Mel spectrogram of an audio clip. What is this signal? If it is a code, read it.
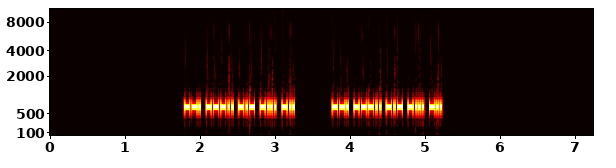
Morse code, heard as a keyed tone, about 51 wpm, 700 Hz. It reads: G8KBD G8KBD
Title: DXCC-100 Call Signs - 5 Characters - Repeated 2x - 50wpm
